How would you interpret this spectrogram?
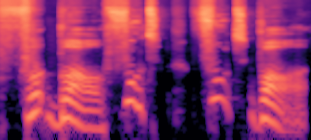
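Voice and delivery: a hint of mock British on football; badly faked British accent, drawn out; playful outburst in shaky British English. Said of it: "British accent".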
